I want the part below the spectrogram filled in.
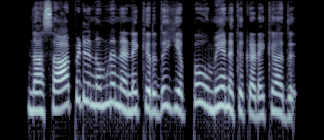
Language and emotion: Tamil, sad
